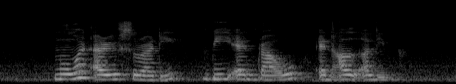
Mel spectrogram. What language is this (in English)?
English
